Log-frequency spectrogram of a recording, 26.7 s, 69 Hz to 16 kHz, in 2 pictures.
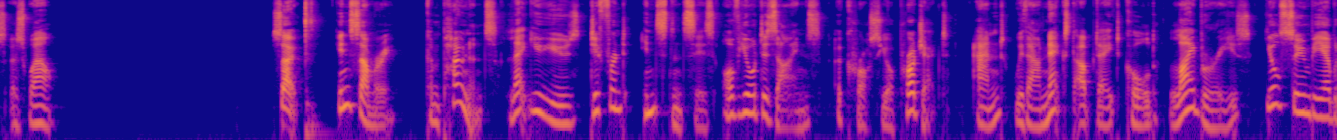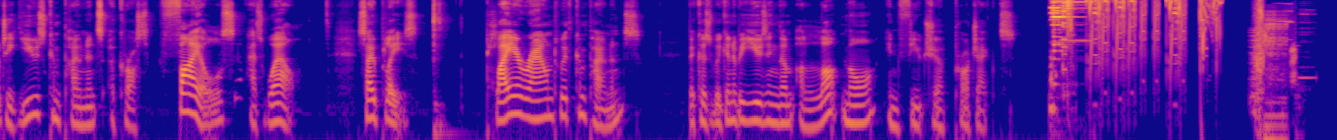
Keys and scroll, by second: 3.0 space, 17.7 space.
